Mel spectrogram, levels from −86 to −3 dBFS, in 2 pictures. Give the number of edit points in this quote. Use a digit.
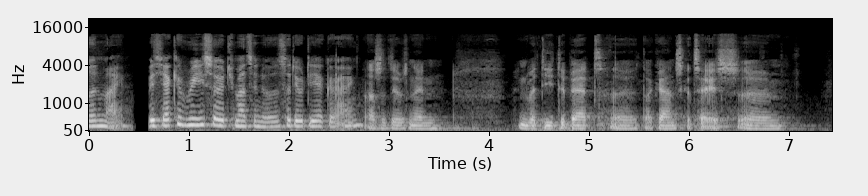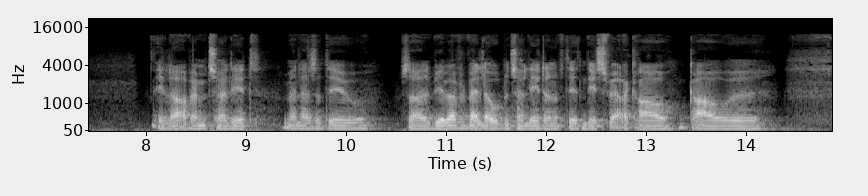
1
